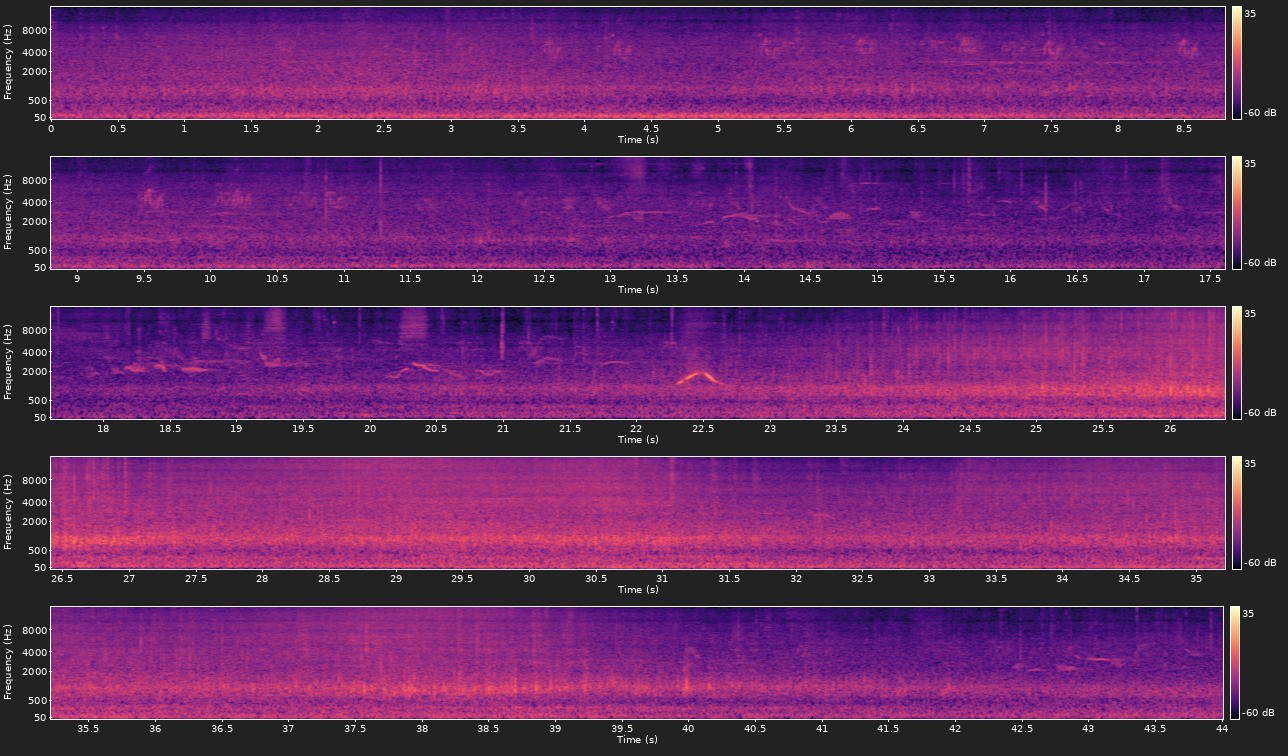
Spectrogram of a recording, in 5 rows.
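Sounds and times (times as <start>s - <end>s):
tyres rumbling over cobblestones: 0.0s - 44.0s
cars running: 14.6s - 44.0s.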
